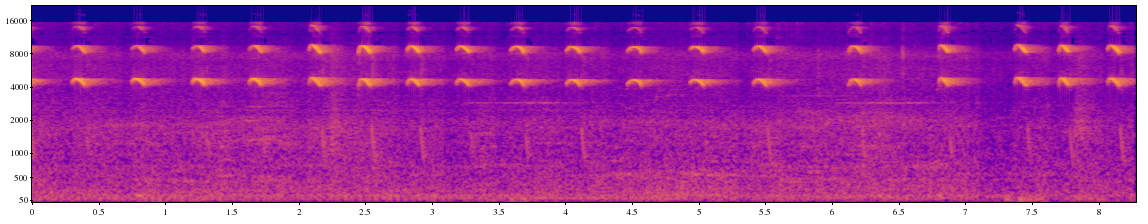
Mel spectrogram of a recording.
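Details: In a village, a squirrel calls with piercing, high-pitched, short clipped chips, repeated two or three times a second in a long, fairly even run over a faint low hum.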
